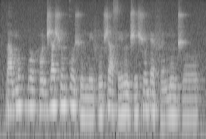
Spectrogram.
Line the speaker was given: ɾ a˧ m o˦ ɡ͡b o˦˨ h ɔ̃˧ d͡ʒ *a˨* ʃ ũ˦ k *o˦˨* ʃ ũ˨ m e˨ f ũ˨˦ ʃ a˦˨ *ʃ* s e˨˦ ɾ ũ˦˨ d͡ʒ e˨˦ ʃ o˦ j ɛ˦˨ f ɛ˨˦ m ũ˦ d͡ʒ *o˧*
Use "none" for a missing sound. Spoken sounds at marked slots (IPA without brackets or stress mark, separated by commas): a˦, o˦˨, none, o˧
